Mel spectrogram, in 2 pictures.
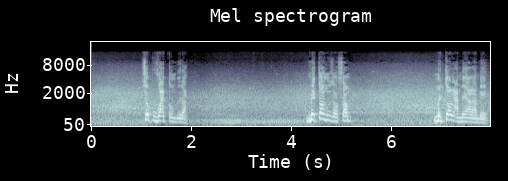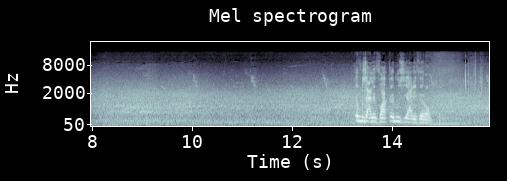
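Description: A middle-aged man speaks close up in short bursts, with pauses between.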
